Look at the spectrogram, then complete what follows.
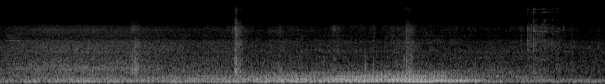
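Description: A motor vehicle's engine passing by, growing louder to a peak about four seconds in, then fading. Over it come a few sharp crackles of plastic bubble wrap being handled.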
